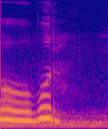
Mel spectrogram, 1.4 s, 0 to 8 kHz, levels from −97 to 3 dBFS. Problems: constant background noise, low volume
